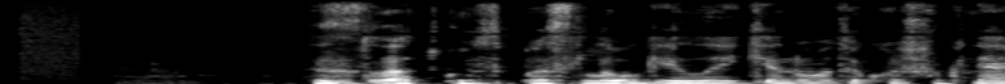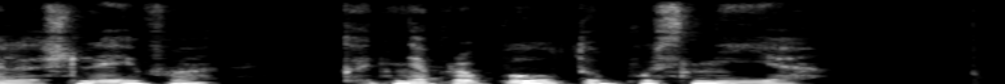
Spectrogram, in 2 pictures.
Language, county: Lithuanian, Vilnius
